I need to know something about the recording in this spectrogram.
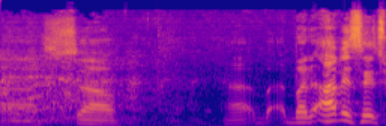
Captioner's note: laughter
